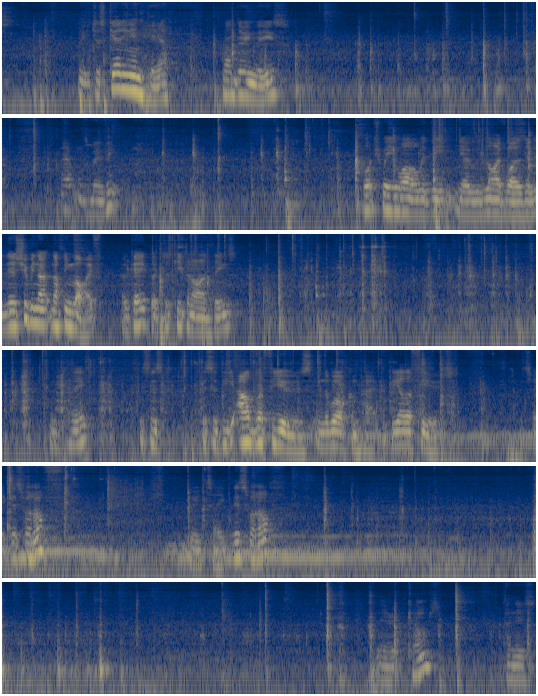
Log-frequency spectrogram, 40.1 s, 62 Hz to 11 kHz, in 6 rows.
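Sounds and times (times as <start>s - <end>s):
light clicks and rattles of hand work: 0.3s - 40.0s
low hum: 22.0s - 35.7s.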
